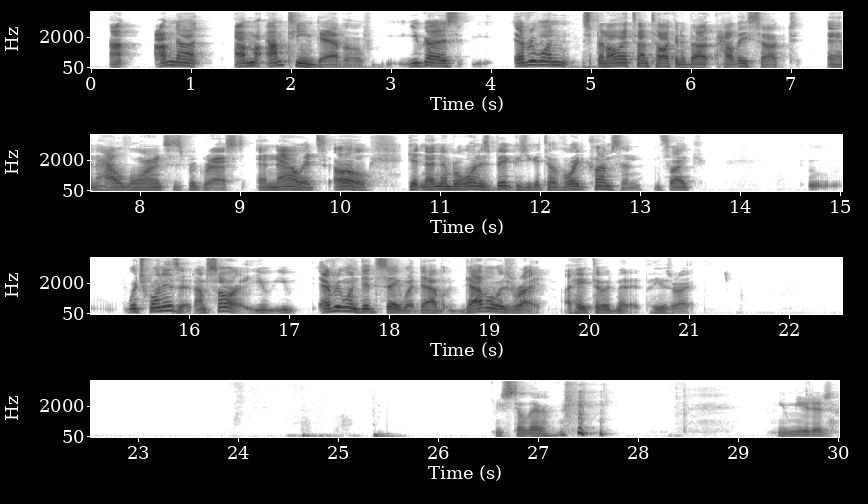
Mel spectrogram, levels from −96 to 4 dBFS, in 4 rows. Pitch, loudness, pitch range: 115 Hz, -27 LUFS, 105-155 Hz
